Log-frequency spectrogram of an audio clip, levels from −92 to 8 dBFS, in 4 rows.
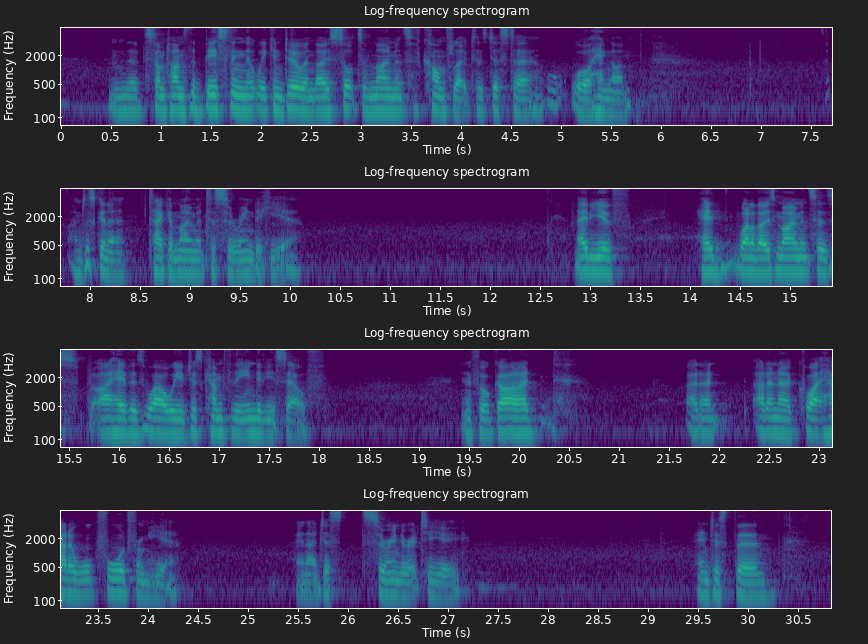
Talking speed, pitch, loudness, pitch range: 155 wpm, 140 Hz, -39 LUFS, 135-145 Hz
